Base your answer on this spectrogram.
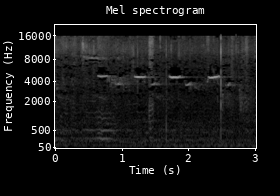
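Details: Steady buzzing hum of strong small-cell 4.9 honey bee colonies at an April apiary, dandelions in flower. Thin whining tones drift above the drone, broken by a few sharp taps.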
